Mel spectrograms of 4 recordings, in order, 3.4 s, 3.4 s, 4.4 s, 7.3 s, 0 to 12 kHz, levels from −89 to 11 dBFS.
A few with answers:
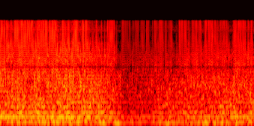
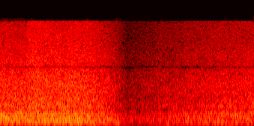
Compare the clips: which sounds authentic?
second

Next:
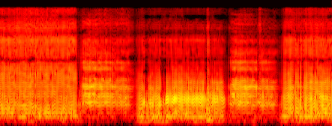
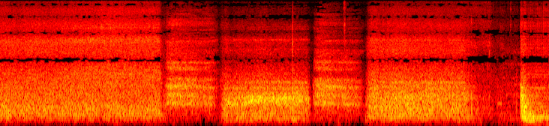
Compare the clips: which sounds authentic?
second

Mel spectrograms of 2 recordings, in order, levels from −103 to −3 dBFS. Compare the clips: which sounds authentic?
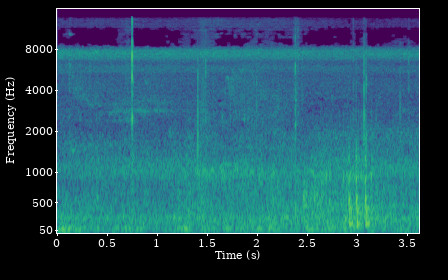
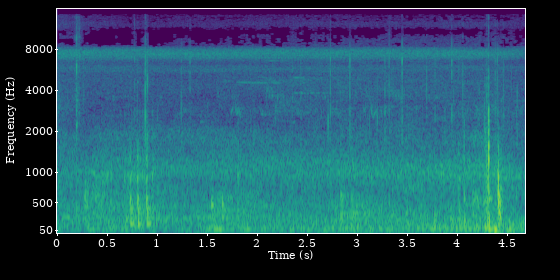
second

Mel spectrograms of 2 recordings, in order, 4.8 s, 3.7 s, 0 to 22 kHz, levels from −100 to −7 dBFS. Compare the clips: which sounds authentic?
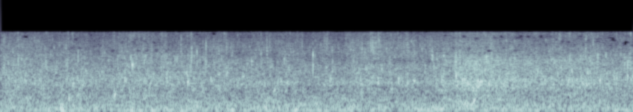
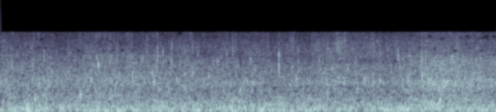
first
